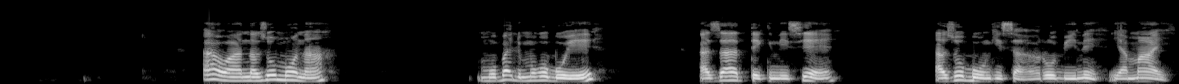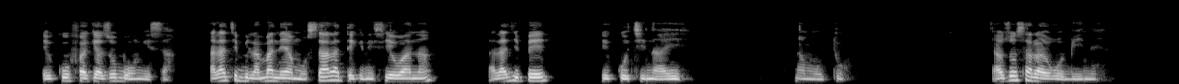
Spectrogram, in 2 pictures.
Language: Lingala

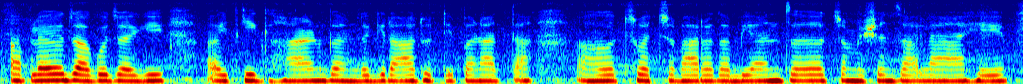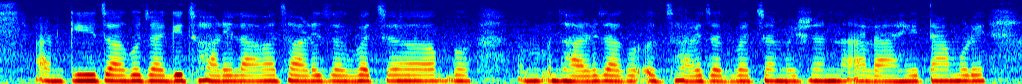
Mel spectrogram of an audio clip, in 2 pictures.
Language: Marathi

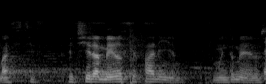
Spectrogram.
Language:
Portuguese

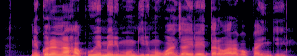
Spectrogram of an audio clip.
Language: Kikuyu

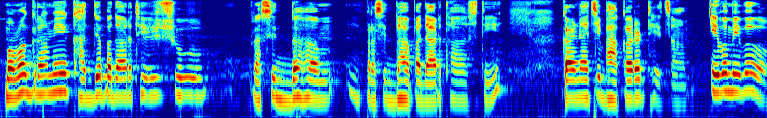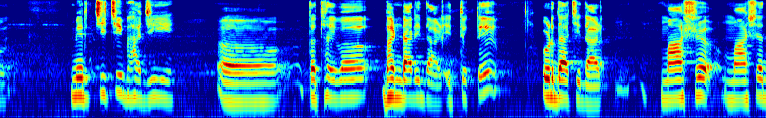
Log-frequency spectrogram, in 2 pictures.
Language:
Sanskrit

